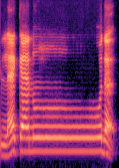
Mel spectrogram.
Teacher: জবরের একটা আভাস থাকবে কিন্তু জবর উচ্চারণ হবে না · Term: দালে কলকলা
